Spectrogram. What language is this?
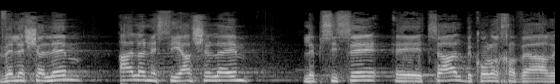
Hebrew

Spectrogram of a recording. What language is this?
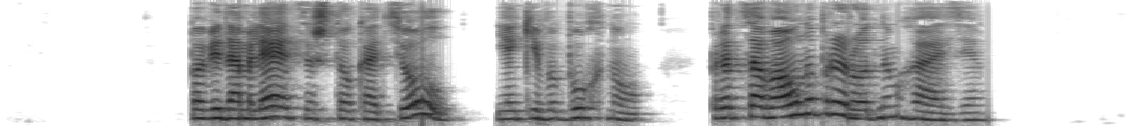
Belarusian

